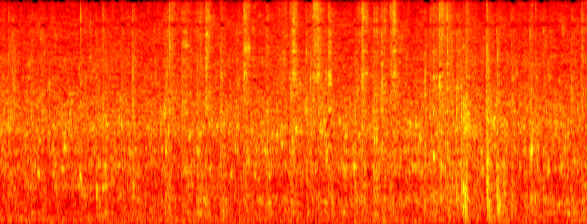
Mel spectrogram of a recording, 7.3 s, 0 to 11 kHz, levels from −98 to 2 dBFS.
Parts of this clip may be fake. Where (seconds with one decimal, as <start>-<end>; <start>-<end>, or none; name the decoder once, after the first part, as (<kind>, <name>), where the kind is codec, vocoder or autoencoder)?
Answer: none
